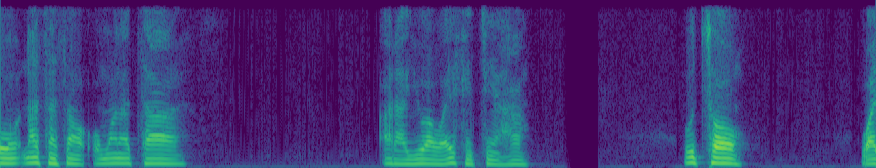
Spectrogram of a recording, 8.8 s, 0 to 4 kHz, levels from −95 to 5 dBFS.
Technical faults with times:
5.64-6.01 call audio freeze

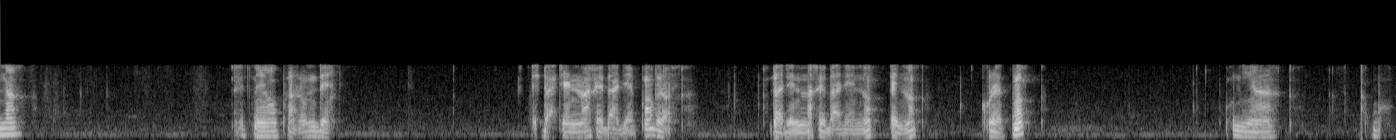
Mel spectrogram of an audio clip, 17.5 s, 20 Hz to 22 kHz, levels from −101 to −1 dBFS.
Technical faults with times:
0.00-17.46 iLBC codec
7.63-7.67 lost iLBC frames
10.04-10.12 lost iLBC frames
15.84-15.87 lost iLBC frames

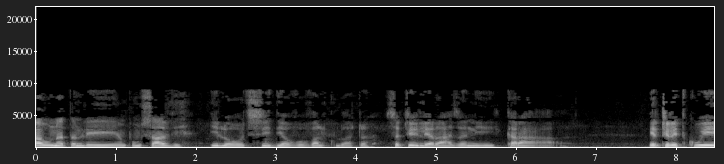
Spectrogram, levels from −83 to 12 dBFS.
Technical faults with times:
0.00-8.49 MP3 compression

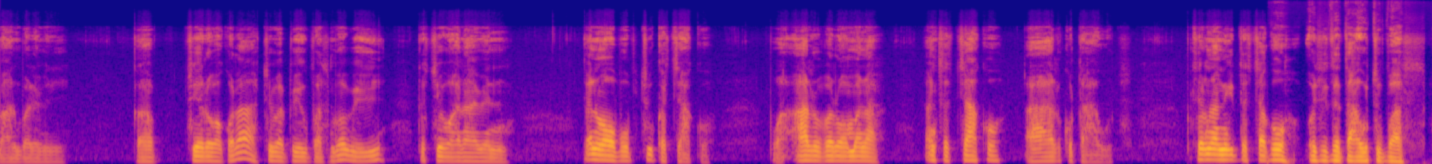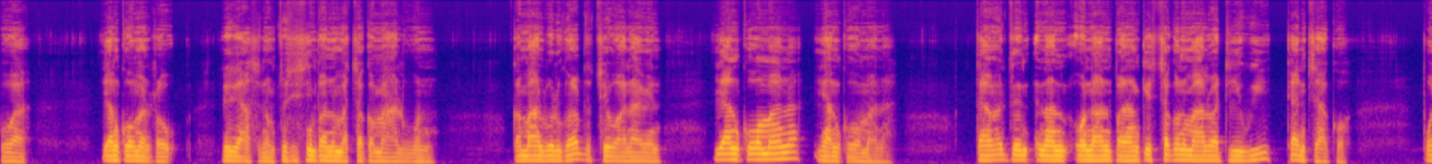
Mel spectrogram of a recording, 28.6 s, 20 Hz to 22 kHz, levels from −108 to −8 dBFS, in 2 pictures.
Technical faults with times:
0.00-12.68 input switched to a poorer device

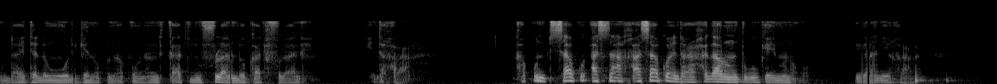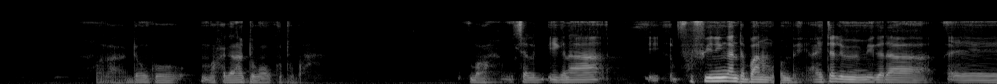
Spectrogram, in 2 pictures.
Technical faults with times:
0.73-0.76 packet loss on an ADPCM call
2.30-2.33 packet loss on an ADPCM call
8.62-8.75 packet loss on an ADPCM call
17.71-17.79 packet loss on an ADPCM call

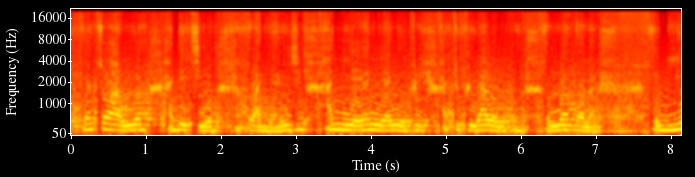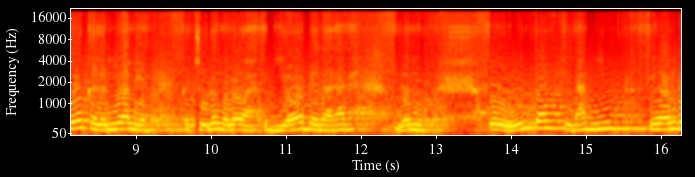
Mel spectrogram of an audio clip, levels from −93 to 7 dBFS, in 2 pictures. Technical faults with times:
0.00-16.27 stuck bit

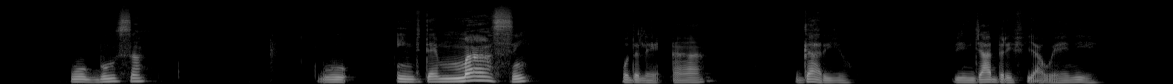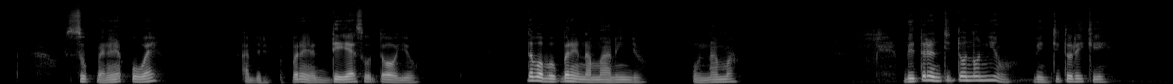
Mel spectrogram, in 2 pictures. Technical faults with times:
none

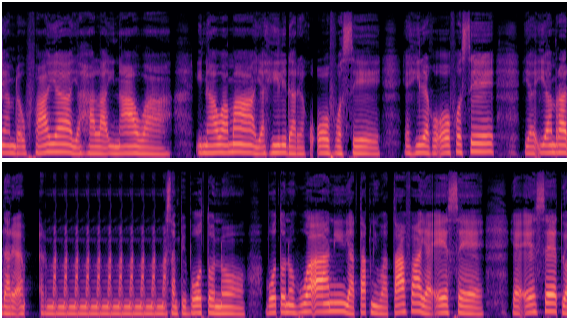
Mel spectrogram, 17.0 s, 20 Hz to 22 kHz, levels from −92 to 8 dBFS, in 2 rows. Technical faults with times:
9.28-10.94 broken-record loop

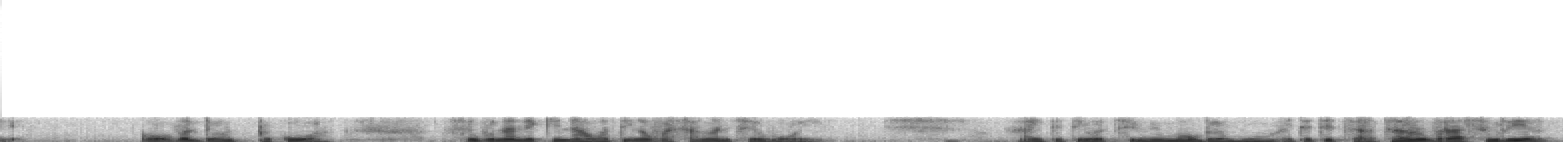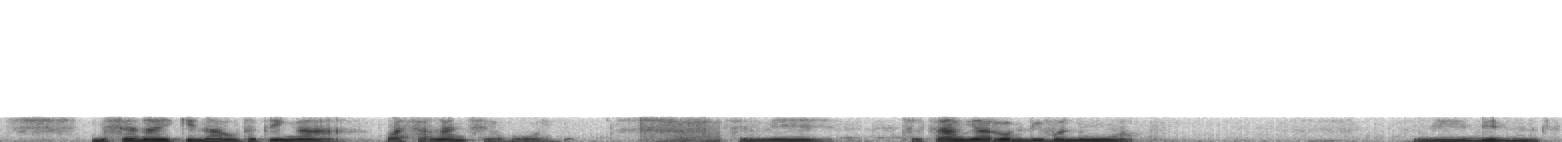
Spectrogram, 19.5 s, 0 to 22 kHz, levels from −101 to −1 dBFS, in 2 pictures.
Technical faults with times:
0.00-19.53 G.729 codec
10.08-10.10 VoIP packet loss concealed by the speech codec

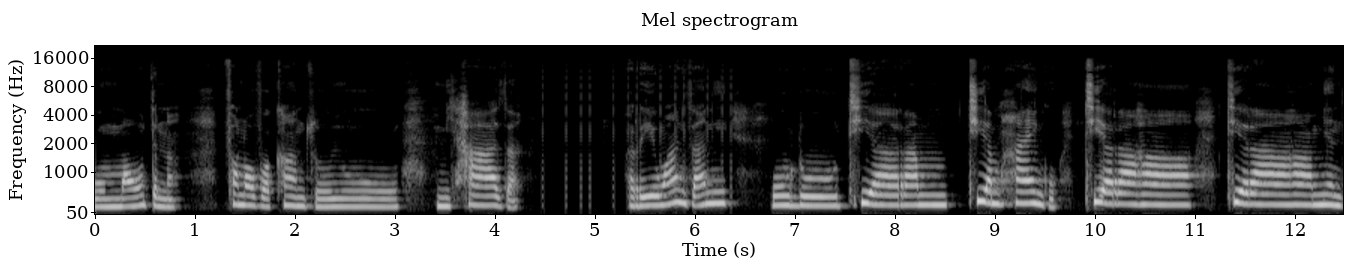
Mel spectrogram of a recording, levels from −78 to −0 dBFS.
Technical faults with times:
4.47-6.37 GSM signalling bursts

